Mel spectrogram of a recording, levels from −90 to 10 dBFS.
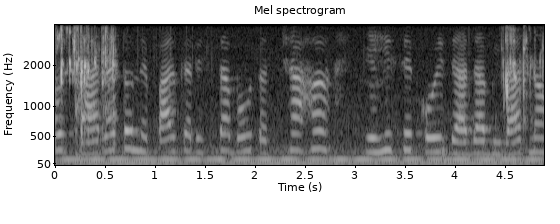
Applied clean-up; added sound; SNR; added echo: none; Liquid; -2 dB; none.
